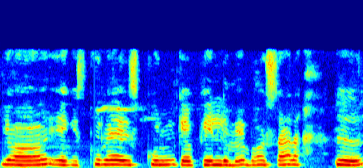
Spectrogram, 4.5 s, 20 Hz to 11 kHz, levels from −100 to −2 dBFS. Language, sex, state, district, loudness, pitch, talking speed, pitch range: Hindi, female, Bihar, Kishanganj, -15 LUFS, 275 Hz, 145 wpm, 265-285 Hz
